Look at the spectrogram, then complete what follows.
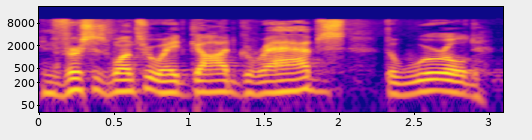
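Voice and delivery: low, soft, reflective sermon voice; hushed, grave preaching. Acted. Preacher recalling the scare with his son, hushed and sober. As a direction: bring it right down, nearly to yourself.

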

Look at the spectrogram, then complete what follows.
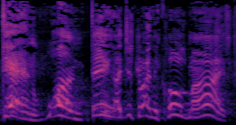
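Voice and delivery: high, held-in mock anger; retold exasperation. Driver scolds Dan over running out of gas, exasperated. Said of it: "I was so angry".

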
